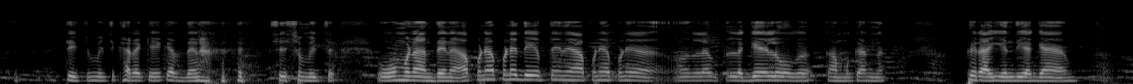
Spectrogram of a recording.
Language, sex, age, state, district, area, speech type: Dogri, female, 60+, Jammu and Kashmir, Samba, urban, spontaneous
